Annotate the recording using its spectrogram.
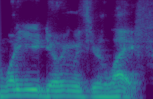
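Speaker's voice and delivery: put-on crying voice. Retelling how a cop read about him and cried: imitating a cop crying. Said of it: "he starts literally crying".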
